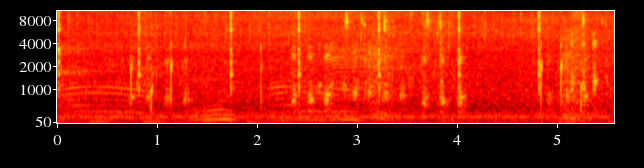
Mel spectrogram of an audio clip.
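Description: Minecraft chickens cluck in short, slightly nasal bursts on an automatic chicken farm, mixed with scattered clicks and pops from the game, with no speech.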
